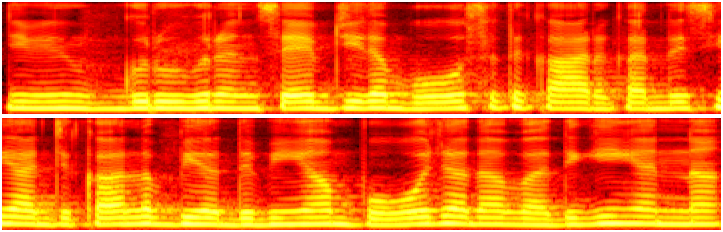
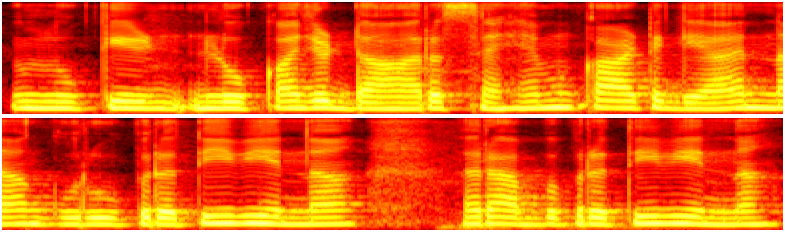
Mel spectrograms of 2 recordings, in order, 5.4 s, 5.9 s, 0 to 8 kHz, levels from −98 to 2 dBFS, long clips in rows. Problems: none marked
